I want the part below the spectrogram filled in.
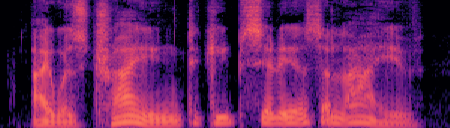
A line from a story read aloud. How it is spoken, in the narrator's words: said Dumbledore quietly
